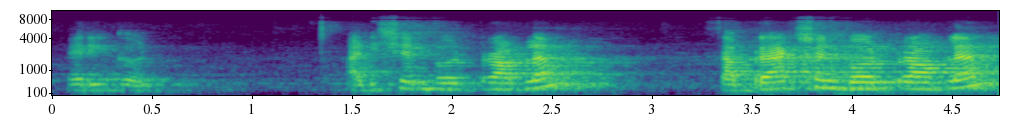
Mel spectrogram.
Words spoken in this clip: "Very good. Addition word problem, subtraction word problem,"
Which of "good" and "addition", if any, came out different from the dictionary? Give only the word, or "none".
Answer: none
